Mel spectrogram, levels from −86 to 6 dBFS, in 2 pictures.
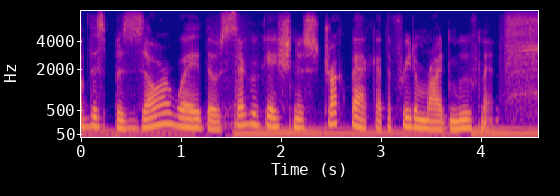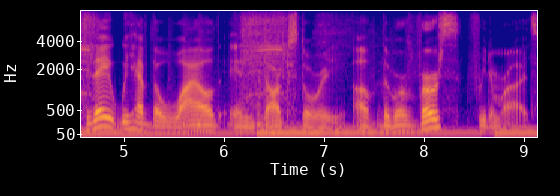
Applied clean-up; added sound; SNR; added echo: none; Camera; 13 dB; none.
